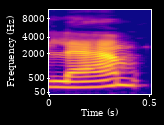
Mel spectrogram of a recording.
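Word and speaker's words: lamb: MB को म इसलिए पढ़ते हैं क्योंकि B साइलेंट रहता है, जैसे लैम और थम, ये हमने साइलेंट वाले रूल से ना उसमें देख लिया।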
